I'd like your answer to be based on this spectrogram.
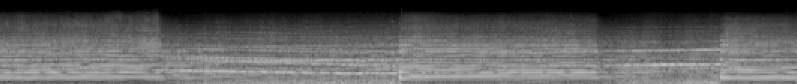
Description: A train horn is honking and sirens are going off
